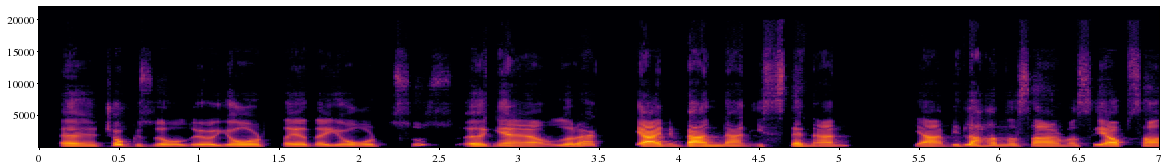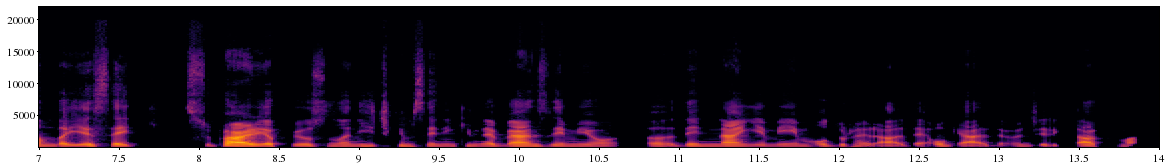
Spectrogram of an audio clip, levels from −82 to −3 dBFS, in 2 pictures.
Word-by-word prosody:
Eee, 195 0 +2
çok 240 -1 +3
güzel 170 -4 -3
oluyor. 155 0 0
Yoğurtla 190 +1 +1
ya 160 -1 +1
da 160 - -2
yoğurtsuz, 180 - -5
eee, 190 0 +5
genel 190 -2 +1
olarak, 195 +8 -1 0.2
yani, 175 -1 +7
benden 200 +1 +6
istenen, 190 +2 -3 0.4
Ya, 175 -2 +2
bir 215 +1 -6
lahana 220 0 +2
sarması 205 0 -1
yapsan 195 0 +2
da 185 - -2
yesek. 185 0 -5
Süper 205 -5 +5
yapıyorsun. 175 +1 -5
Hani, 180 0 -10
hiç 200 +1 -14
kimseninkine 180 -2 -11
benzemiyor." 180 -3 -3 0.2
ııı, 170 - -10
denilen 180 0 -3
yemeğim 175 +2 -11
odur 160 -1 -12
herhâlde. 155 - -10
O 170 0 -7
geldi - - -9
öncelikle 160 -1 -12
aklıma. 160 +1 -7
185 Hz, 155 wpm, -23 LUFS, 170-195 Hz, 0.4 s, yani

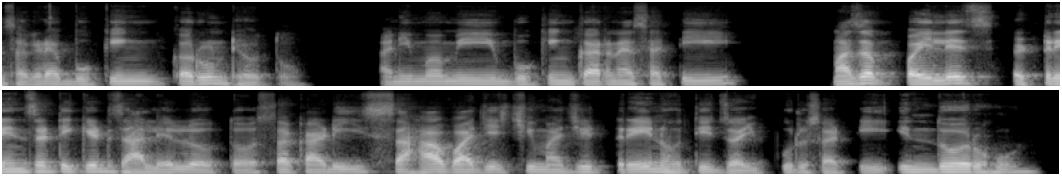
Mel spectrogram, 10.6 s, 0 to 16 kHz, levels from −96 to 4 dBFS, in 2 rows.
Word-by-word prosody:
सगळ्या 110 -1 -2
बुकिंग 115 +2 -3
करून 135 +3 +2
ठेवतो. 95 -7 -8 0.4
आणि 105 +3 -5
मग 115 +1 -2
मी 120 +1 -2
बुकिंग 120 +3 -4
करण्यासाठी 120 0 -1 0.7
माझं 115 +6 +6 0.2
पहिलेच 140 +2 +5
अ, - - +3
ट्रेनचं 125 +2 +2
तिकीट 130 +1 +2
झालेलं 110 0 0
होतं. 100 -1 -4
सकाळी 115 +2 -1
6:00 115 -2 +2
वाजेची 110 0 +1
माझी 110 +1 -2
ट्रेन 115 +3 +3
होती 110 -2 -2
जयपूरसाठी 100 +1 -5
इंदोरहून. 115 0 +2
115 Hz, 135 wpm, -25 LUFS, 105-120 Hz, 0.7 s, माझं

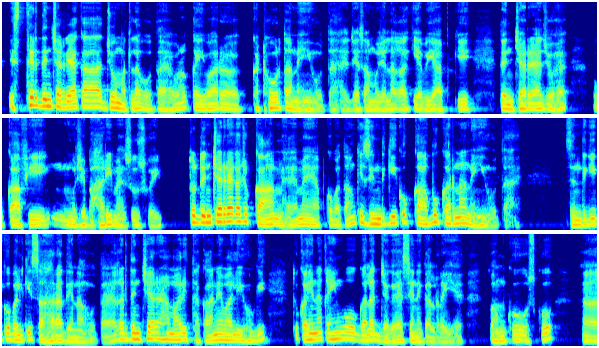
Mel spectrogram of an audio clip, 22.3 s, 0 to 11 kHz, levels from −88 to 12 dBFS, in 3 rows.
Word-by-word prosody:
स्थिर 185 -1 +5
दिनचर्या 150 -4 +5
का 145 0 +4
जो 130 -1 +3
मतलब 110 +1 +1
होता 95 -1 -5
है, 90 - -5
वो 110 +6 -3
कई 105 -2 -1
बार 105 +1 0 0.4
कठोरता 120 +2 0
नहीं 90 -2 -2
होता 80 +1 -10
है। 85 - -8
जैसा 90 +1 -4
मुझे 90 0 -3
लगा 95 +1 -3
कि 100 0 -4
अभी 95 +1 -2
आपकी 95 +4 -5 0.4
दिनचर्या 110 +2 +2
जो 95 - -1
है, 100 +6 -4 0.4
वो 105 - -8
काफ़ी 100 +1 0 0.2
उम, 100 - -5
मुझे 95 0 -2
भारी 95 +6 -1
महसूस 95 0 -5
हुई। 85 0 -8 0.4
तो 155 - +5
दिनचर्या 170 +4 +8
का 180 - +7
जो 175 0 +2
काम 115 -1 +3
है, 95 +4 -5
मैं 115 -1 +1
आपको 105 +2 -7
बताऊँ 110 +7 -3
कि 155 - -1
ज़िन्दगी 125 +2 +2
को - - +3 0.2
काबू 130 +5 +2
करना 135 +1 +2
नहीं 95 -5 -2
होता 85 +1 -12
है। - - -22 0.6
ज़िन्दगी 105 +3 0
को 140 +3 0
बल्कि 125 +2 0
सहारा 105 -2 +1
देना 95 -4 -4
होता 85 0 -9
है। - - -4
अगर 140 +4 -1
दिनचर्या 140 +1 +3
हमारी 135 0 +2
थकाने 105 +4 -1
वाली 120 -1 +1
होगी, 110 +6 -4 0.3
तो - - -9
कहीं 130 +2 +3
न 140 - +2
कहीं 145 +1 +1
वो 150 -2 +1
गलत 125 +2 +2
जगह 100 +1 -2
से 105 +1 -2
निकल 90 -3 -4
रही 85 -1 -7
है। 90 +3 -11 0.3
तो - - -6
हमको 110 +4 -2
उसको 130 - -3 0.3
अ, 105 - -2
110 Hz, 200 wpm, -22 LUFS, 95-130 Hz, 0.6 s, दिनचर्या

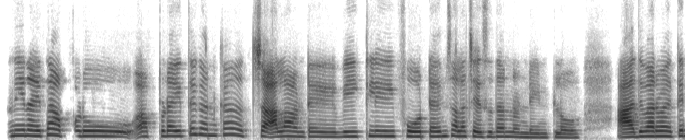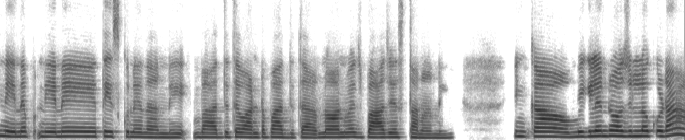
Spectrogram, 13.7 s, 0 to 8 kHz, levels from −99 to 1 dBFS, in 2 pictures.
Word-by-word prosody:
నేనైతే 290 +1 +1
అప్పుడూ, 275 -2 -3 0.6
అప్పుడైతే 270 +3 -2
గనక 315 0 -4 0.4
చాలా 260 0 +6
అంటే 240 0 -5 0.3
వీక్లీ 245 +3 -2 0.2
4 245 -1 +2
టైమ్స్ 255 +3 -1
అలా 260 0 0
చేసేదాన్నండి 230 -3 -2
ఇంట్లో. 195 0 -5 0.6
ఆదివారం 255 +4 +4
అయితే 255 +3 -2
నేనే 245 0 +1
ప్ - - -13
నేనే 240 +1 +1 0.3
తీసుకునేదాన్ని 215 -5 -3 0.3
బాధ్యత, 210 +1 -3
వంట 205 0 -1
బాధ్యత 200 -2 -2 0.2
నాన్ 210 +1 +2
వెజ్ 220 -2 -4
బా 200 - +5
చేస్తానని. 185 -5 -4 0.7
ఇంకా 245 0 +2 0.3
మిగిలిన 255 +3 +2
రోజుల్లో 265 0 +3
కూడా 270 +2 +3
240 Hz, 125 wpm, -22 LUFS, 210-270 Hz, 0.7 s, చాలా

